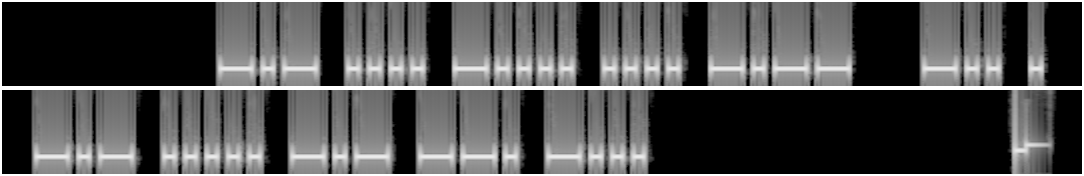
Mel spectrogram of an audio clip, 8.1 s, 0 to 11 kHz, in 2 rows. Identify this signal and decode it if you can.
Morse code, heard as a keyed tone, about 32 wpm, 700 Hz. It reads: KH6HY DE K5KGB
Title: USA Callsign DE Callsign - 5 Characters - 30wpm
